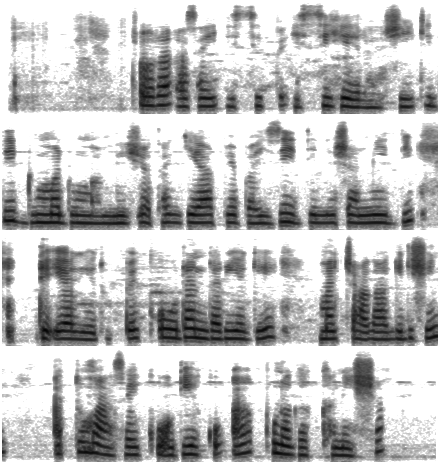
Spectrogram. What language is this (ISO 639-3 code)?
wal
